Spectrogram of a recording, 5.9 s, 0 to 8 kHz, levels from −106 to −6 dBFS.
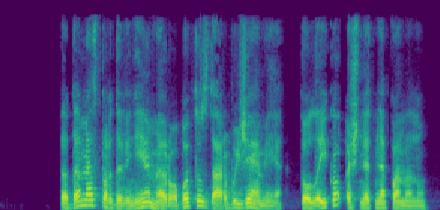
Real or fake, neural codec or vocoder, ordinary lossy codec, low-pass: fake; codec, 44.1 kHz, 7.8 kbps, Pupu-Codec; AAC, 48 kbps; 7.2 kHz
